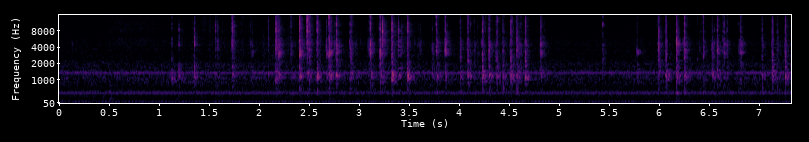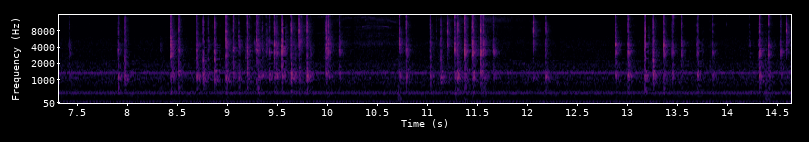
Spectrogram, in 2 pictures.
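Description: Typing on a computer keyboard: runs of quick keystroke clicks with short pauses between them, over a faint steady electrical hum.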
